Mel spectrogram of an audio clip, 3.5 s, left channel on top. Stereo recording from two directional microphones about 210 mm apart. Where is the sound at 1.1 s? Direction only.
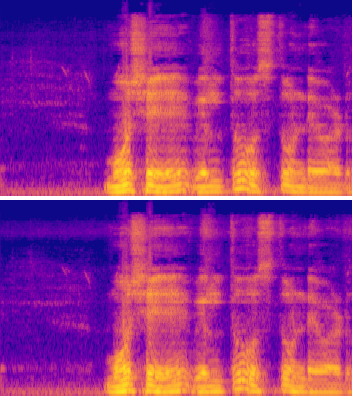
30° left (ahead or behind).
